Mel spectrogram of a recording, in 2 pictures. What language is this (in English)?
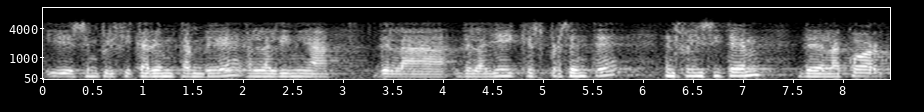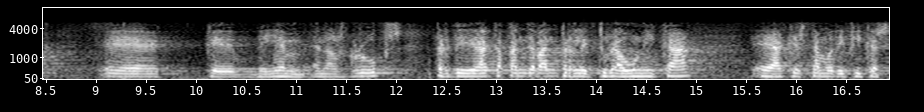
Catalan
